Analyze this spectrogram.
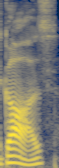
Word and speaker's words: gauze: It's gauze, so it's spelled G-U-A-Z-E, but, you know, my brain saw it as G-A-Z-E, but I like where Scraw went.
